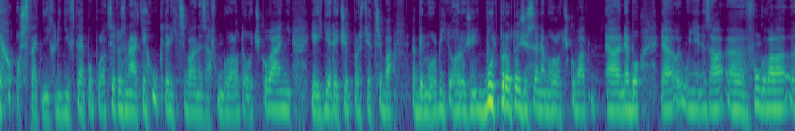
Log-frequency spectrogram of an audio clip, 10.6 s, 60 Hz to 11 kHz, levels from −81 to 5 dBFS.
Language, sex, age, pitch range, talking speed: Czech, male, 60-79, 145-175 Hz, 185 wpm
